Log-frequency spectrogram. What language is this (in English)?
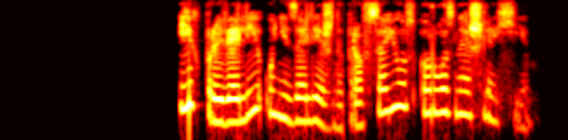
Belarusian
